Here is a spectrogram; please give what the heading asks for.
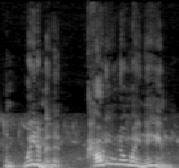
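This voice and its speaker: A woman's voice: extremely high pitch, big pitch swings, fairly quick, slight background noise. A woman playing a sarcastic, skeptical young tourist in a radio play. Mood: agitated. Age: young adult. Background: birdsong, woodland ambience.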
